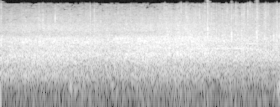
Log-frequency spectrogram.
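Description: Large audience applauding: a steady wash of clapping.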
